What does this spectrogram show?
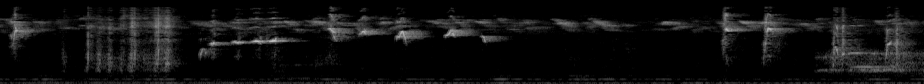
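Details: Ngeriwik singing by a caged brown-throated sunbird, played to condition untrained birds: scratchy buzzy bursts, then a lively string of high chirps with a few lower clear whistled slurs, closing in a harsh rattle.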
